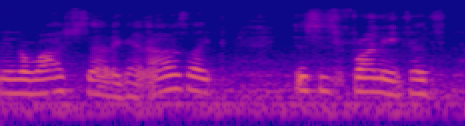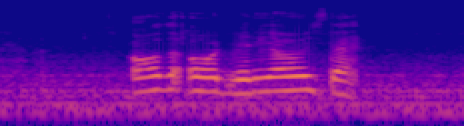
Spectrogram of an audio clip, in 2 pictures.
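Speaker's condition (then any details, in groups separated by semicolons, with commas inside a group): Cerebral palsy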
